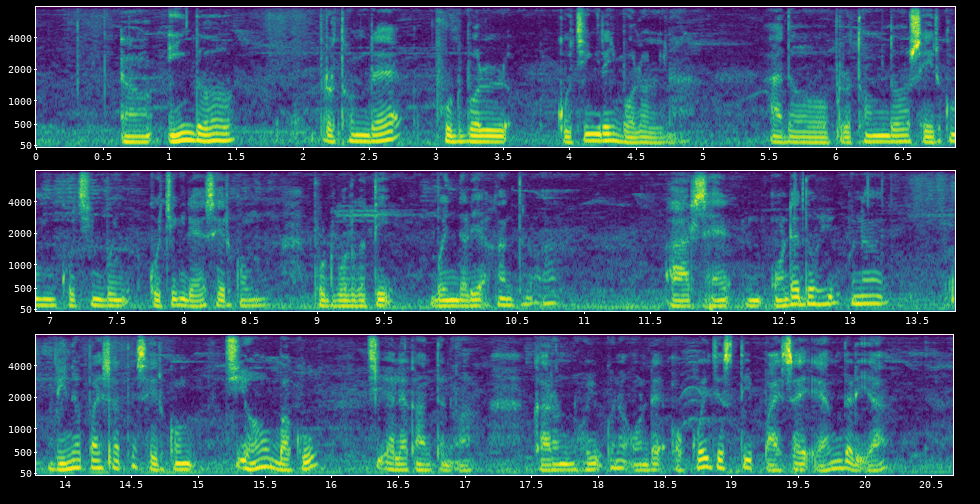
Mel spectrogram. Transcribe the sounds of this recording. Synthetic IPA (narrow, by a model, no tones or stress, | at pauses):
iɲd̪ɔ | pɾɔt̪ʰɔmɾɛ | pʰuʈbɔl | kut͡ʃiɲɾɛɲbɔlɔlɛna̰ʔa | ad̪ɔpɾɔt̪ʰɔmd̪ɔsɛjɾɔkɔmkt͡ʃiɲbkut͡ʃiɲɾɛsɛjɾɔkɔmpʰuʈbɔlɡət̪iʔ | bəɲd̪əɽijaʔkant̪ɛnɔʔa | aɾsɛɔɳɖɛd̪ɔɦujuʔkana | binəpajsat̪ɛsɛjɾɔkɔm | t͡ʃiʔhɔ̃bakuʔ | t͡ʃiʔalɛkant̪ɛnɔ̰ʔa | kaɾɔnɦhujuʔkanaʔɔɳɖɛʔɔkɔjd͡ʒəst̪ipajsajʔɛ̰ŋd̪əɽḭʔa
